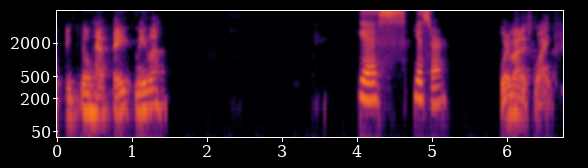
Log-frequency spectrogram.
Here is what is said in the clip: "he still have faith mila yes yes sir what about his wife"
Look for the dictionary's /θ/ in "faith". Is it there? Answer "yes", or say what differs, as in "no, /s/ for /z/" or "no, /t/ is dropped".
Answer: yes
